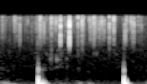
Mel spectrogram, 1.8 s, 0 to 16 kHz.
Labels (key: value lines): label: biophony, double pulse
recorder: SoundTrap 300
